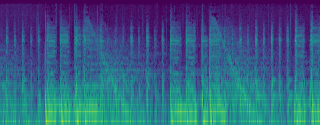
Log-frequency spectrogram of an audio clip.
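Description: An upbeat new wave pop song intro plays at steady volume, with punchy drum hits on a driving beat, bright layered instruments and sweeping synth lines, and no singing yet.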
